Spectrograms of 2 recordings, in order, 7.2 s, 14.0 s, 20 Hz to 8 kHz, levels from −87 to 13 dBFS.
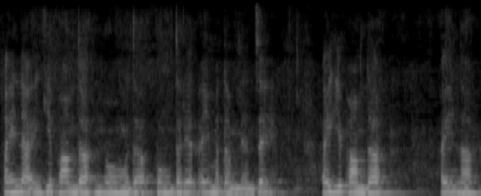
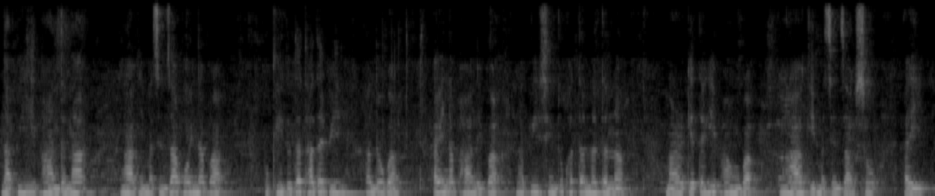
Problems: constant background noise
